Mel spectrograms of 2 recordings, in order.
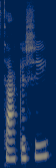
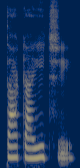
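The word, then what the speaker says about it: Takeichi: I oh my God I was reading his name wrong this entire time I was just imagining his name was Takashi but it's takichi I was reading his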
